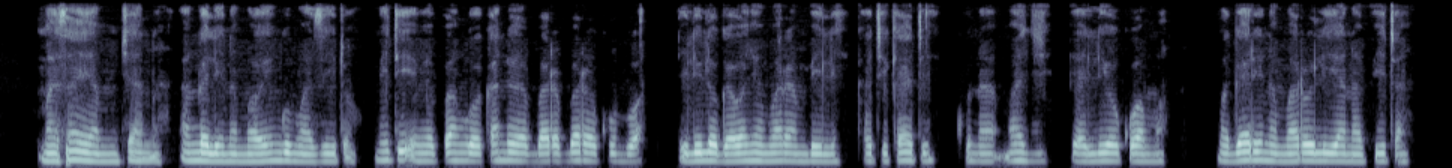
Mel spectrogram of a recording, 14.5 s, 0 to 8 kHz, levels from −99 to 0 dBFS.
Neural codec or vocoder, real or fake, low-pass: none; real; 7.2 kHz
